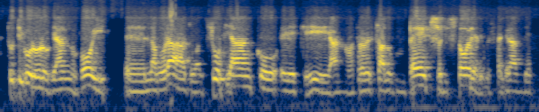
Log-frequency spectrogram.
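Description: A man's voice: lowish voice, muffled recording. A man working as a theatre critic gives casual radio commentary, improvising loosely with many hesitations. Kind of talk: casual spoken listings commentary.

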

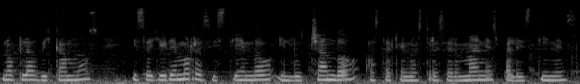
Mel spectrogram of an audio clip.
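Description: A woman reading a measured, solemn spoken-word manifesto over faint music. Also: medium pitch, flat delivery, warm tone.

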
